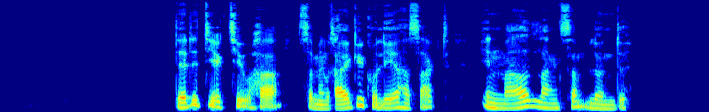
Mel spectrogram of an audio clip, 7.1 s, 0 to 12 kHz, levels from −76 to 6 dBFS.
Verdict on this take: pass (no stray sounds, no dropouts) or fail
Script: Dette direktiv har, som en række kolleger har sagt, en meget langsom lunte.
pass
